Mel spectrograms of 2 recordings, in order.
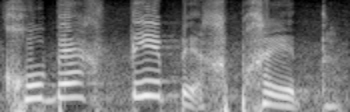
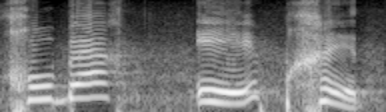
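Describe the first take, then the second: First: A consonant sound links the words together. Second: The words stay separate with no linking consonant. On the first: The speaker calls it wrong. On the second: The speaker calls it right.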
